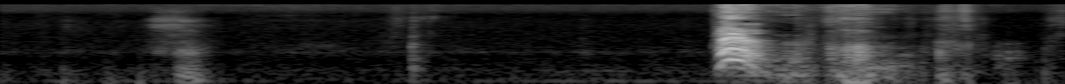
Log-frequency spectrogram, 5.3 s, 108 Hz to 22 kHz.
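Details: Shih Tzu brothers at play indoors, 12 April 2023: a few soft snuffles and taps, then one sharp, loud bark with a clear, slightly rising tone, followed by a lower grumbling growl and fading huffs in a small room.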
